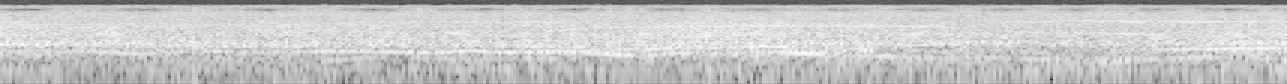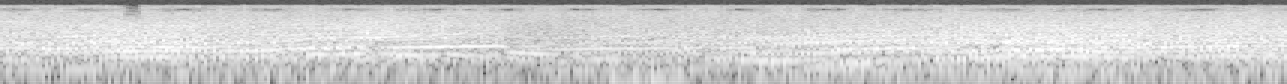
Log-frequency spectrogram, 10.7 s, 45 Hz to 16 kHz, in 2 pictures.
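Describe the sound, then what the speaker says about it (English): A BMW M1 Procar drives the bumpy Nürburgring Nordschleife in a racing game, its engine droning and wavering steadily as it rides over the bumps. A commentator's voice sits low underneath. "And just hear Moiraxa going over the bumps."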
